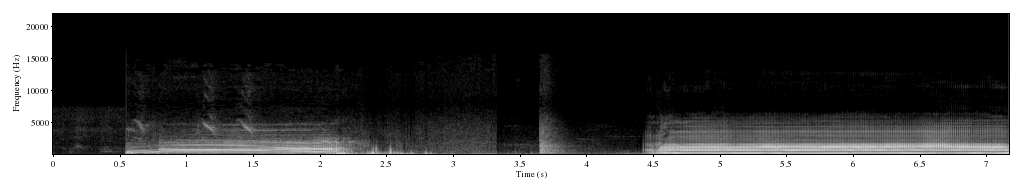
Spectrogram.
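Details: A water buffalo in a village gives two long, rich moos, the second one steady and drawn out.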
